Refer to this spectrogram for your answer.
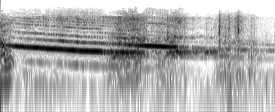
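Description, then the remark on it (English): A loud police car siren holds one long wailing tone that slowly slides downward in pitch as it winds down, with some rough background noise mixed in toward the end. “Somebody here called for a squad car?”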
